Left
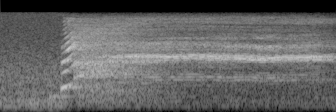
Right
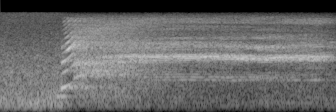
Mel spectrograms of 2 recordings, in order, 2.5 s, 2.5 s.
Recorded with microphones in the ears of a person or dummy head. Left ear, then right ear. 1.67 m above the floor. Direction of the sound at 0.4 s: 5° left (ahead or behind).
